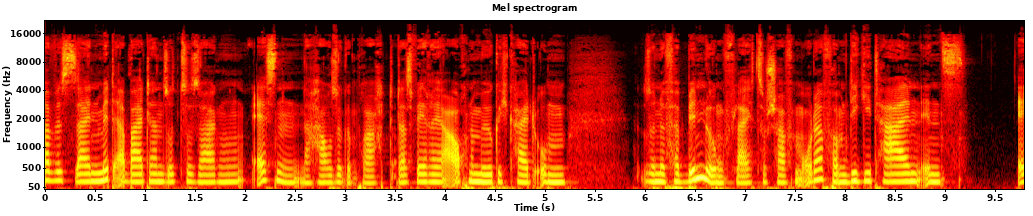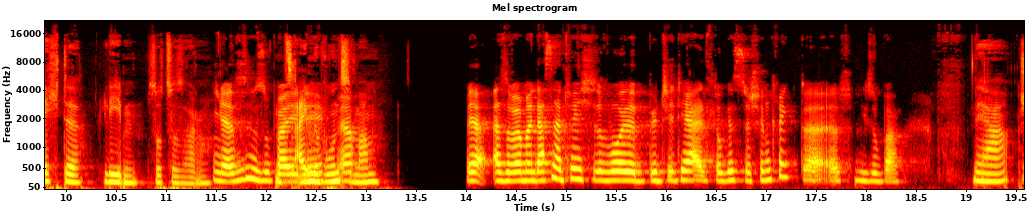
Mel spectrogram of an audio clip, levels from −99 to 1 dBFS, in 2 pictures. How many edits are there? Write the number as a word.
one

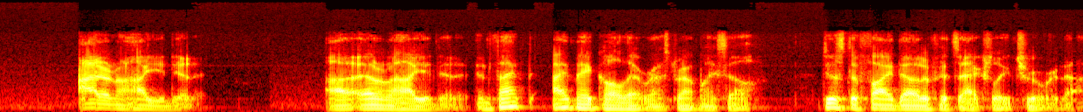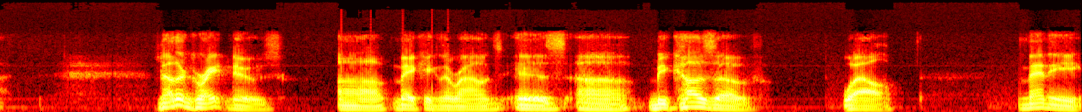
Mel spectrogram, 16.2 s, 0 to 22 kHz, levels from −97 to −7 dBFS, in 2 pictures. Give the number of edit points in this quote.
one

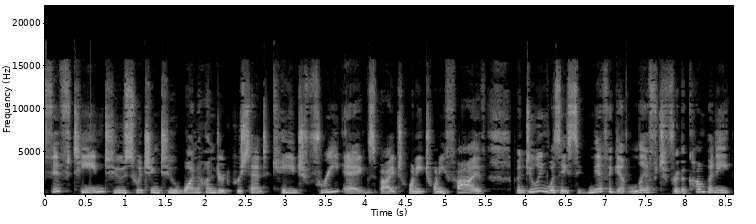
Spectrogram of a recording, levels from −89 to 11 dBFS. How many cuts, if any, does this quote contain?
one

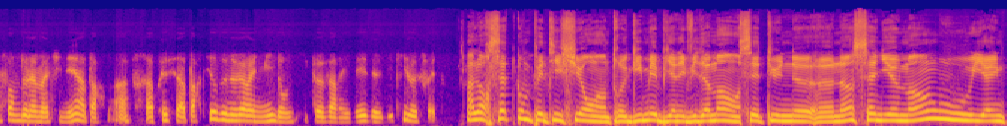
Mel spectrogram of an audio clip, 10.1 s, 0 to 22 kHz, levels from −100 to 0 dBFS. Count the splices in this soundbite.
one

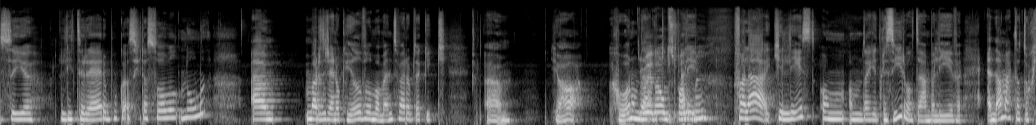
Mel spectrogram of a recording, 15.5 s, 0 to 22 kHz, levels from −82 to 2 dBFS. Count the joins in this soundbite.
three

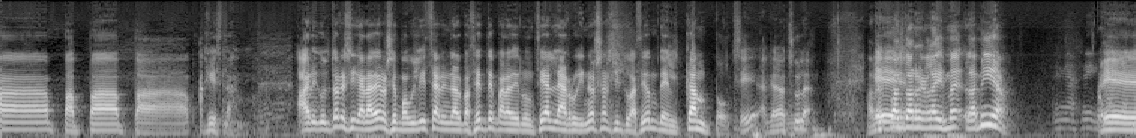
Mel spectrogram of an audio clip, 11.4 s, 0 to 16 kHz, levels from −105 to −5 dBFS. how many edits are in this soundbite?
one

